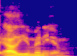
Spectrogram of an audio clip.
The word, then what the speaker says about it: aluminium: They also say aluminium. Still trying to figure that one out. Aluminium. No, aluminium. Where is that extra syllable coming from?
